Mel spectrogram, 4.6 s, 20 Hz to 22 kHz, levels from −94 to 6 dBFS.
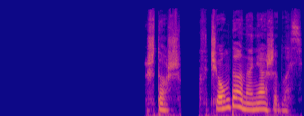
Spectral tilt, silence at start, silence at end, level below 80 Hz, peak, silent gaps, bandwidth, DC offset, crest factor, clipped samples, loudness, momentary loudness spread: -4 dB/octave; 2.2 s; 0.05 s; -62 dBFS; -10 dBFS; 2.73-2.98 s; 17 kHz; under 0.1%; 24 dB; under 0.1%; -30 LUFS; 11 LU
